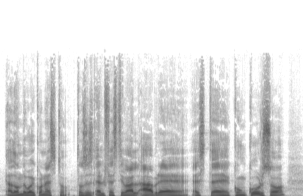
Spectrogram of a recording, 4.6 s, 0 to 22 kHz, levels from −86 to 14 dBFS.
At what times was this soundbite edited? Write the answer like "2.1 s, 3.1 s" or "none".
1.1 s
